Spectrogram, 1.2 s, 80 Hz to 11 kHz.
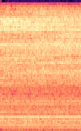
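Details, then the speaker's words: Cable fault locator arcing across a cleanly cut wire buried under tile, with a ground fault from thinset moisture, about 3 W; steady thin electrical buzz with hissy edge; cable ground fault arcing. "as the voltage drops it basically means it's creating a ground fault and it needs less voltage to bridge that Gap"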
